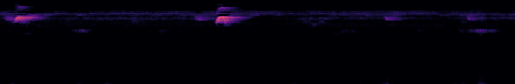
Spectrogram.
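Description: Short high-pitched bird chirps: a loud one near the start, another about two seconds in, and fainter ones between. A faint steady high-pitched whine runs underneath.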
